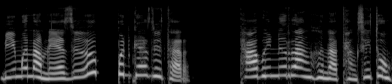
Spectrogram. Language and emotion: Bodo, disgusted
